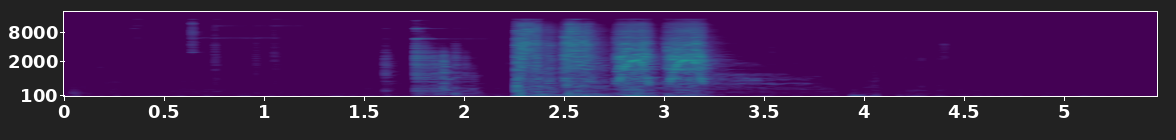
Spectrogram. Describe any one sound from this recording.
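Small metal parts clink on a workbench.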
